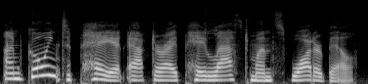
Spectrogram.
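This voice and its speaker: A young roommate in a language-course dialogue, voiced by a woman, clear and expressive. Her voice is fairly high and her pitch moves a lot. The recording is dry and a little muffled. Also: measured pace, no echo. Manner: expressive, clear scripted delivery. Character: young woman roommate explaining unpaid bills.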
